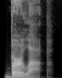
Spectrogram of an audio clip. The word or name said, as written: burlap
